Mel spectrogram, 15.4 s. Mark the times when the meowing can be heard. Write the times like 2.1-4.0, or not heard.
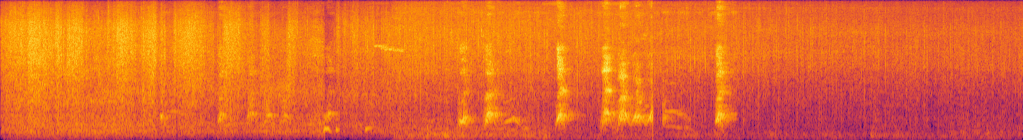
not heard.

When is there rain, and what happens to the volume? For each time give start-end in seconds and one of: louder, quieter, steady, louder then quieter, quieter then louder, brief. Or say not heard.
0.0-15.3 quieter.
